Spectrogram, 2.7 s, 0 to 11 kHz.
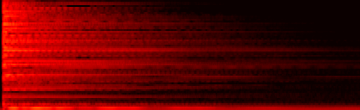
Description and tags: splash ting 2
This was hit again with my plastic tip on a 17" ride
